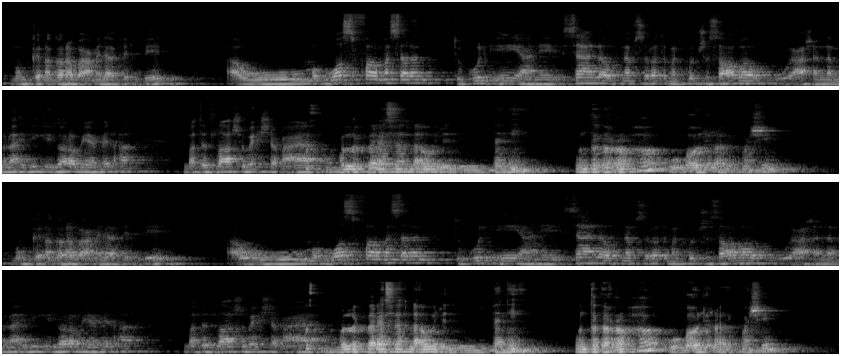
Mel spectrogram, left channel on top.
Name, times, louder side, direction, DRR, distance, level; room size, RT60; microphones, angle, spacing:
voice 1, 0.0-1.6 2.2-9.7 10.2-12.2, left 2 dB, 75° left, 6 dB, 0.6 m, -31 dB
voice 2, 11.6-13.6 14.1-16.1, right 3 dB, 75° right, 4 dB, 0.5 m, -23 dB
4.3 x 2.9 x 3.0 m, 0.74 s
head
